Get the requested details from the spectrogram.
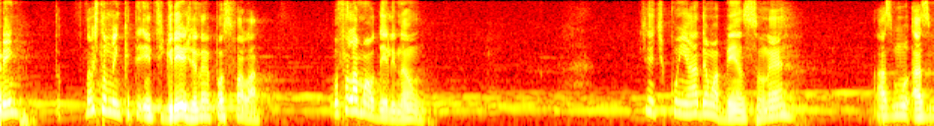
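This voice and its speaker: Middle-aged Brazilian pastor, bright lively sermon delivery with soft music underneath. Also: male voice, on the high side. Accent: Brazilian Portuguese. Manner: animated preacher, jokes with the crowd, shouts for emphasis. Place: church sanctuary.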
